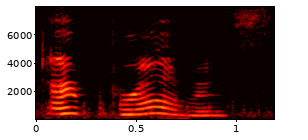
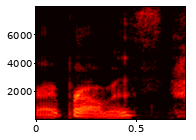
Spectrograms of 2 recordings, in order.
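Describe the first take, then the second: First: High, slow, sing-song I promise; squeaky promise. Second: Said in the usual way. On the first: Pretend. Teasing a chat viewer, a squeaky high promise. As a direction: coo it like an innocent little voice. Teasing reassurance after stalker joke.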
